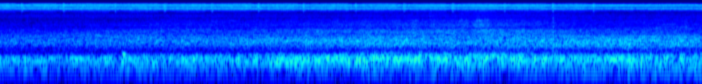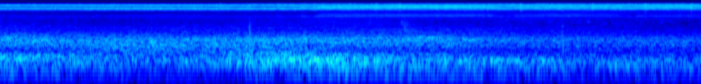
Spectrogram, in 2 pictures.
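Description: Steady, high-pitched insect chorus, with a second, lower-pitched insect note joining about ten seconds in, over a faint low background rumble.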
